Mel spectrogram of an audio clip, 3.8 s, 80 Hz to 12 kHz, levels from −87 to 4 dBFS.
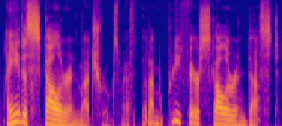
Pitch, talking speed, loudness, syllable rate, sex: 135 Hz, 240 wpm, -19 LUFS, 5.6 syllables/s, male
